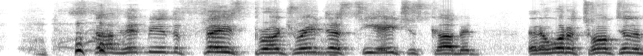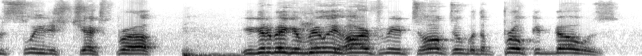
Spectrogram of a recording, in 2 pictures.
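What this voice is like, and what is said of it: Put-on California surfer accent. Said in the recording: “my California accent, bro”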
